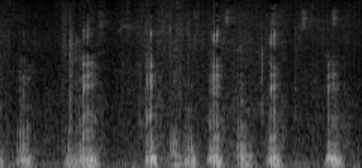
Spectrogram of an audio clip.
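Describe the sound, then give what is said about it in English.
Low, rough grunts from farmed boar in their run on a farm near the Kilkenny–Waterford border. The grunts come in a quick, uneven series of short, throaty bursts at moderate loudness. “Micheál Hanrahan farms boar near Lister Lynn on the Kilkenny-Waterford border, and he let me get up close and personal with his stock.”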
